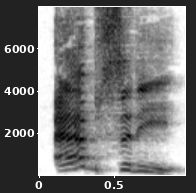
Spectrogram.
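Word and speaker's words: Abcde: to be oh here's the baby name it's absidy a b c d e nope yeah I I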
